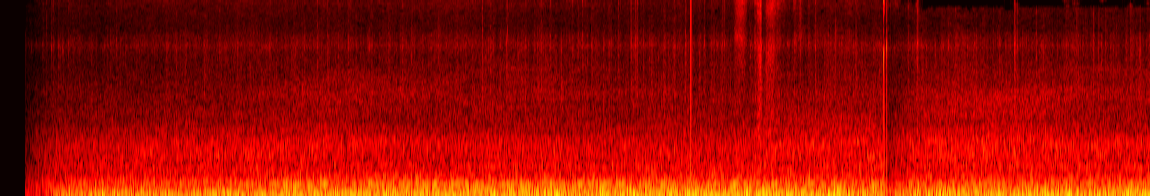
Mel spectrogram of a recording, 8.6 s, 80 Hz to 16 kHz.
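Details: Car driving on the road: a steady low humming drone from the engine/front, under road rumble, at constant pitch. It is audible from 15 km/h and clearest around 80 km/h; the exact source has not been located.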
